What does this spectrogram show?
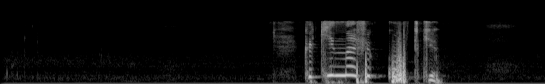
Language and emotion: Russian, angry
